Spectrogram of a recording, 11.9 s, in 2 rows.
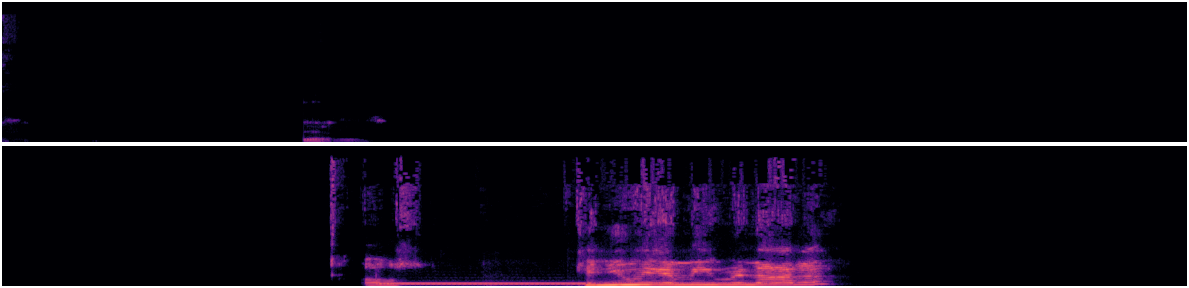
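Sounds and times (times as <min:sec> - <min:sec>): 
speech: 0:01.5 - 0:02.0, 0:07.7 - 0:08.2, 0:08.8 - 0:10.1
busy tone after a phone call dropped: 0:07.8 - 0:09.7.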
